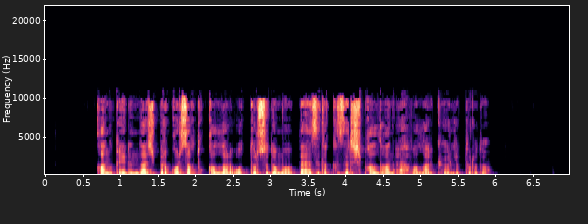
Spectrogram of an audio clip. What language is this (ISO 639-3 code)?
uig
